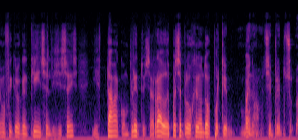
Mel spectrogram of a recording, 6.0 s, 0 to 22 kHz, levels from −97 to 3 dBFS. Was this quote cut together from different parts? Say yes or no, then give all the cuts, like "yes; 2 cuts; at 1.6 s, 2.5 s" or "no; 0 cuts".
yes; 1 cut; at 4.2 s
